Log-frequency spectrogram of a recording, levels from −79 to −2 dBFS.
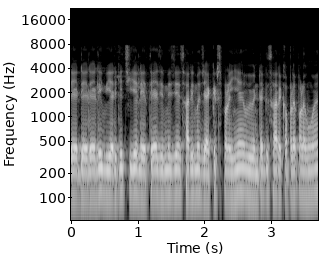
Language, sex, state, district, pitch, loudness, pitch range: Hindi, male, Punjab, Kapurthala, 110 Hz, -19 LUFS, 105-110 Hz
